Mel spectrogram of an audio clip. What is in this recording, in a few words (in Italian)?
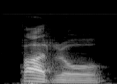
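"parroo", dialettale crespinese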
